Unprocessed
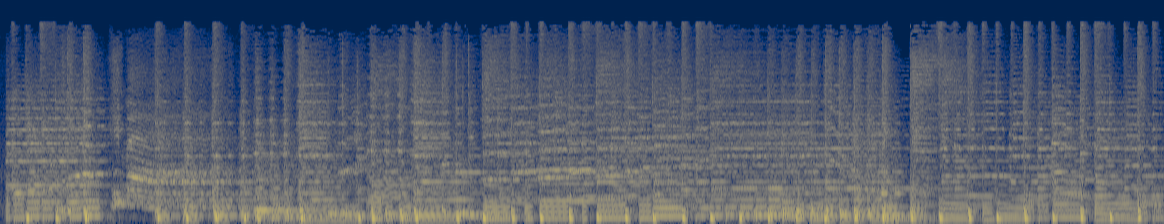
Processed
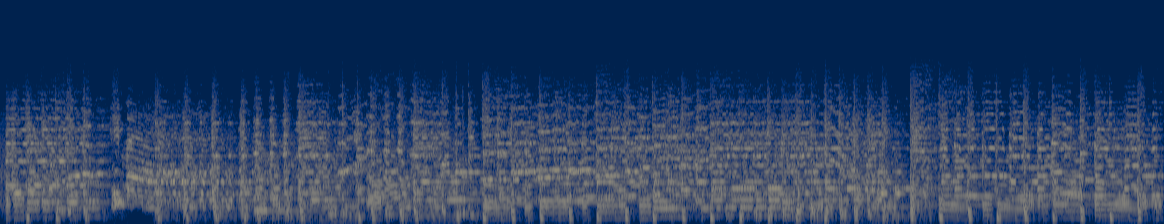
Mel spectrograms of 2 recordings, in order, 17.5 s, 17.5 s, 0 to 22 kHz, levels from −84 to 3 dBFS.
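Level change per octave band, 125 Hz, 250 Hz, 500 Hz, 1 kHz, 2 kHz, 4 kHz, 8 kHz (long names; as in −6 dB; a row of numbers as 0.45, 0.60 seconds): −23.0 dB, −12.0 dB, −7.0 dB, −6.5 dB, −7.5 dB, −15.0 dB, below −30 dB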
